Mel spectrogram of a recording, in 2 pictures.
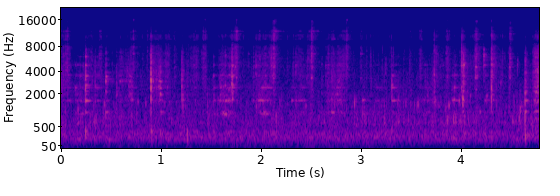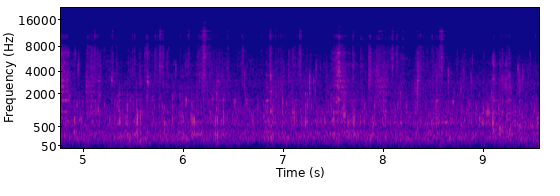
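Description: A spatula scrapes and stirs oxtail cooked Cuban style in a pan, giving a continuous busy clatter of metal scraping with light clinks over a steady sizzling, bubbling bed, moderately close and without voices.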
